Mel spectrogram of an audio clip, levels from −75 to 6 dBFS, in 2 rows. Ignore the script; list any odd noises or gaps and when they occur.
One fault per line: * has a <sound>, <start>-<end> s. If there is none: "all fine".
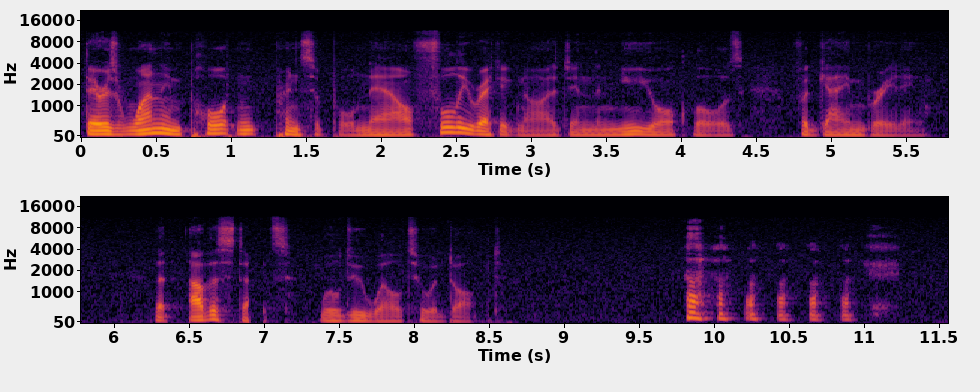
* has a dropout, 6.9-7.0 s
* has a laugh, 9.8-11.3 s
